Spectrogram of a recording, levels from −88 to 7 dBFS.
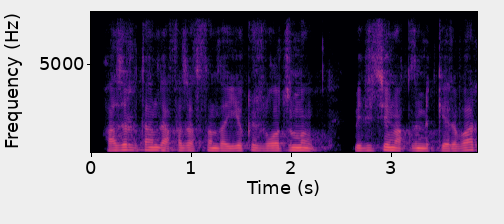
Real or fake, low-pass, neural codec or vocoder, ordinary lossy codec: fake; none; codec, 16 kHz, 4.8 kbps, FACodec; none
